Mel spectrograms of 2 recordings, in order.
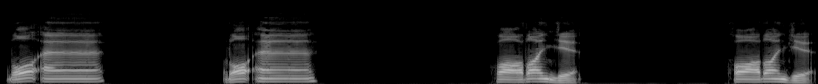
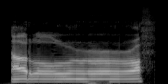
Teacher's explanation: Setiap ro membutuhkan satu getaran yang dapat terdengar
